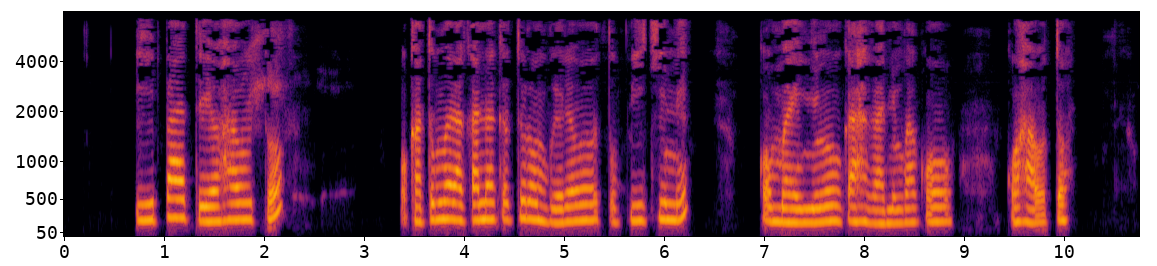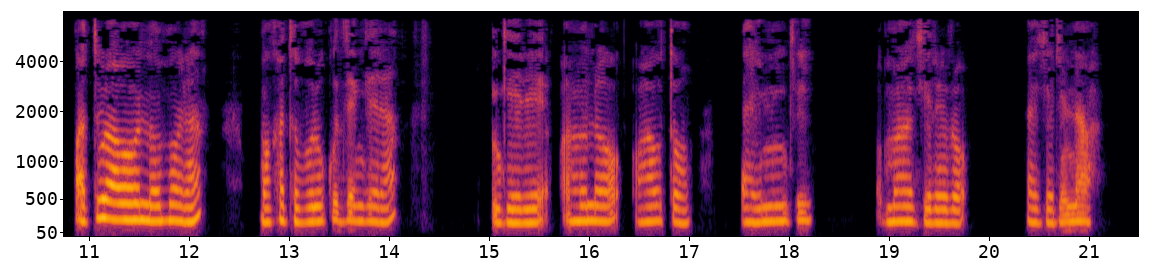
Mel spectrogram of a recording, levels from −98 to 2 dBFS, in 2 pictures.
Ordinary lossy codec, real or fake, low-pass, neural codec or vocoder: MP3, 32 kbps; fake; 7.2 kHz; codec, 24 kHz, 6 kbps, HILCodec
